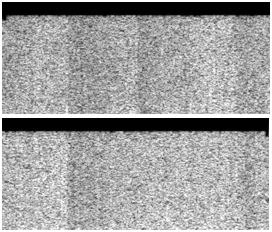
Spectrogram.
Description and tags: Some AM static.
Recorded from the Twente University online radio receiver.
shortwave, Twente-University, radio-static, short-wave, tuning, static, radio, noise, online-radio-tuner, AM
